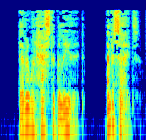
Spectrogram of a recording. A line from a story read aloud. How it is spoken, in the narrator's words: she added hastily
